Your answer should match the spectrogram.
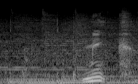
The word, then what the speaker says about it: mink: Is it mint or is it meek? Mink. What is meek? Mink condition. How do you spell that? That's how Andy Crandall called it. He called it mink condition. Like I'd say M-E-E-K? mink, M-I-N-K, mink.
